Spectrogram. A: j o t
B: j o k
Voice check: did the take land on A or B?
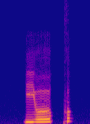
B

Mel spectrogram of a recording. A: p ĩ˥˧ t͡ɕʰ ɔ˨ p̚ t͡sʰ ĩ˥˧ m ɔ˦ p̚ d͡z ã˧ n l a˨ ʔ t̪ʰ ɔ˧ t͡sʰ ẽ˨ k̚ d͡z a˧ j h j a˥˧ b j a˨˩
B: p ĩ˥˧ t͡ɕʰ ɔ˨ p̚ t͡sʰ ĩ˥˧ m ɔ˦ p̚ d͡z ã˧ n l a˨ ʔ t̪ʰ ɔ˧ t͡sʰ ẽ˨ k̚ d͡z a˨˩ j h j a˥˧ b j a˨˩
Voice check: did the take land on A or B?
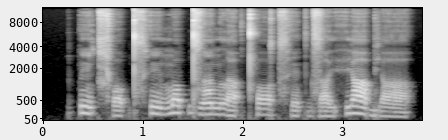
B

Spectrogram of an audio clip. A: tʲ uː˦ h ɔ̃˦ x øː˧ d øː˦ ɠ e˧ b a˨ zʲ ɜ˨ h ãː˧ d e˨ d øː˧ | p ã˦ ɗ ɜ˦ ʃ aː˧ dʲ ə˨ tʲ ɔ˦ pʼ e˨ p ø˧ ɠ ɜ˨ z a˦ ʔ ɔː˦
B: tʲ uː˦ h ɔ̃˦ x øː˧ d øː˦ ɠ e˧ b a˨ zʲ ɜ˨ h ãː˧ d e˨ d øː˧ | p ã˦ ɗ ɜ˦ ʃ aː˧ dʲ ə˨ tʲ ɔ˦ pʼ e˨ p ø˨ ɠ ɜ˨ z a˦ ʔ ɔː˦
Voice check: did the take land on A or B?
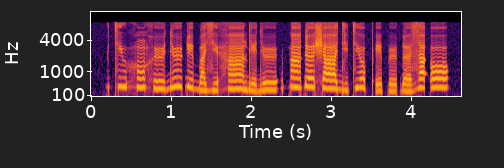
B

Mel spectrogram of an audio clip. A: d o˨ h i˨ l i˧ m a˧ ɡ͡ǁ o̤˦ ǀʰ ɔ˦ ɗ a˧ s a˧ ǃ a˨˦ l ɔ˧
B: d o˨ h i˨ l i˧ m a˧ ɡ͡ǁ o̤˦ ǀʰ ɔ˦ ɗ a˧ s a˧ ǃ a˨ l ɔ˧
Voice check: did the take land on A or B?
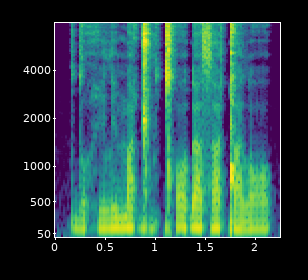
B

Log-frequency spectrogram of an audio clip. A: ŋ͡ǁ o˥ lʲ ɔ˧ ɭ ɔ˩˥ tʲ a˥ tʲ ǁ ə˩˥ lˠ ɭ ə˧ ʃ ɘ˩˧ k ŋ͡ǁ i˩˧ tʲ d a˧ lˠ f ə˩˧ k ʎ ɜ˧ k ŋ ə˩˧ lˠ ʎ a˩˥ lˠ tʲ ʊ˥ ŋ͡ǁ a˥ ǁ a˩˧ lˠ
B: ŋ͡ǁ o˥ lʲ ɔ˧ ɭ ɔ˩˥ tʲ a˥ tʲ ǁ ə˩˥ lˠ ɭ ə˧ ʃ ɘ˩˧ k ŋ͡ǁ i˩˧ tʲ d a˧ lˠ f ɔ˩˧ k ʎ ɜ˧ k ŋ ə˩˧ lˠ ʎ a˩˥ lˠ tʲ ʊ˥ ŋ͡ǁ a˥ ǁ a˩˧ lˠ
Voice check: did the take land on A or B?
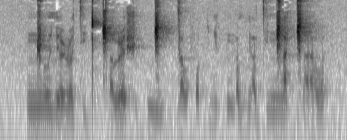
B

